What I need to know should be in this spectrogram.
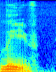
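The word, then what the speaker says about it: Лейв (לב): Ламед Бейс читается как Лейв.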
